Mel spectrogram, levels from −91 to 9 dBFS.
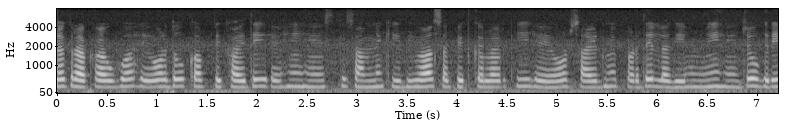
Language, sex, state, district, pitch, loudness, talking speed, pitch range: Hindi, female, Chandigarh, Chandigarh, 235 Hz, -20 LUFS, 240 wpm, 225-250 Hz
